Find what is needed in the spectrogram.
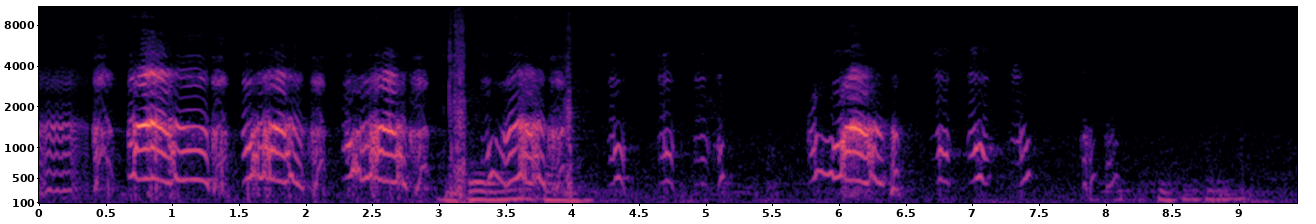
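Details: A baby crying during a doctor's stethoscope chest check: repeated wailing bursts with whimpers between them, in a small room.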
